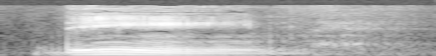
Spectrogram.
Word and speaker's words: deen: That's D long I-N, deen.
